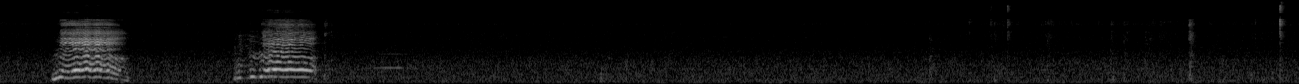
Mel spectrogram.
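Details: Goat screaming: two loud wavering bleats about two seconds apart early on, followed by quiet background with faint clicks and knocks.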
